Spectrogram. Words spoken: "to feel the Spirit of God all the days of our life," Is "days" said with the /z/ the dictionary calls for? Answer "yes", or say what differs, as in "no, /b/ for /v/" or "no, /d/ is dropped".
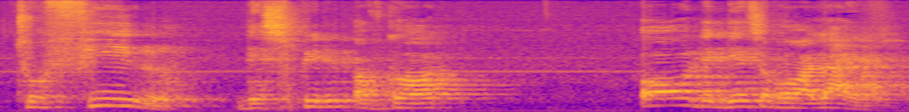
no, /s/ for /z/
